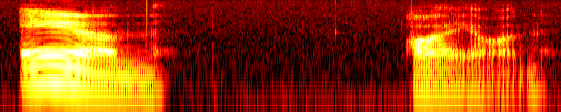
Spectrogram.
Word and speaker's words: anion: this one's negatively charged this is called an an ion an ion so cations are positively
